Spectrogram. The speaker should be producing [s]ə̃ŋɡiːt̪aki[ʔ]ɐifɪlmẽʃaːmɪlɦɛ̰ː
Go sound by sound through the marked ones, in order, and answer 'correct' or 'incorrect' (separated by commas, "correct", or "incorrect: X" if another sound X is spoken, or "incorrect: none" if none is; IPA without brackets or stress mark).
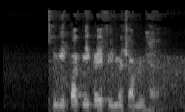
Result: correct, incorrect: k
